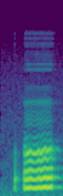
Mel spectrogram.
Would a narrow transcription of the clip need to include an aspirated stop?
no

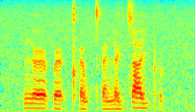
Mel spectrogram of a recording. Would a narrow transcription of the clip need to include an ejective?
no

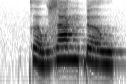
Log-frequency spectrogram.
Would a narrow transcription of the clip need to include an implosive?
yes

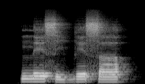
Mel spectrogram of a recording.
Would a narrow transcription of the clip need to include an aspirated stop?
no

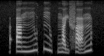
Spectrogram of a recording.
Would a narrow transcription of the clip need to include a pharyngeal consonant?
no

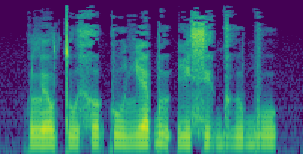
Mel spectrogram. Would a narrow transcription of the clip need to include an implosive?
yes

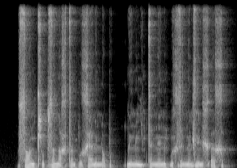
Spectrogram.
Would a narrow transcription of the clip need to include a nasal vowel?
yes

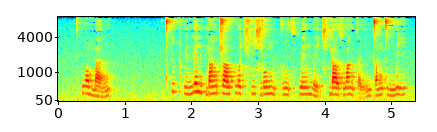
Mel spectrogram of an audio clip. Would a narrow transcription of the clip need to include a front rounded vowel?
yes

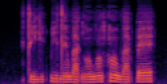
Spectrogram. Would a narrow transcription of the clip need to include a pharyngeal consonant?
no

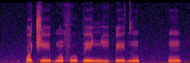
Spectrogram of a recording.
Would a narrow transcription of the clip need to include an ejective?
no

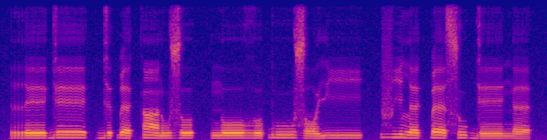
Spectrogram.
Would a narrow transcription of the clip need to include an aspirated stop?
no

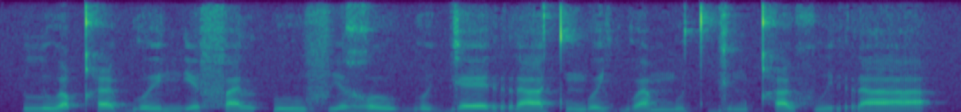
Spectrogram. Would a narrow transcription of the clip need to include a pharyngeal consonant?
no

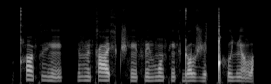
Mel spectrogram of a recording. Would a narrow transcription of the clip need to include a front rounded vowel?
no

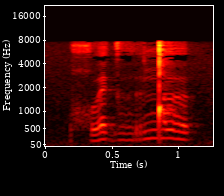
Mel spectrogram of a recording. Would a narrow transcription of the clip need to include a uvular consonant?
yes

